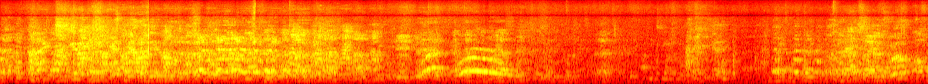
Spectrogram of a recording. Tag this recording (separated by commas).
Speech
